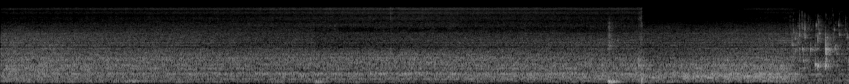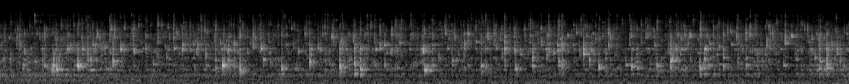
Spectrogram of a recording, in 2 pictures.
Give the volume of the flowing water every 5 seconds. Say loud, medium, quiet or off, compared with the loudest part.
medium, loud, loud, loud.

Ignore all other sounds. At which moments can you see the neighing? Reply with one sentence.
You can't hear the neighing here.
